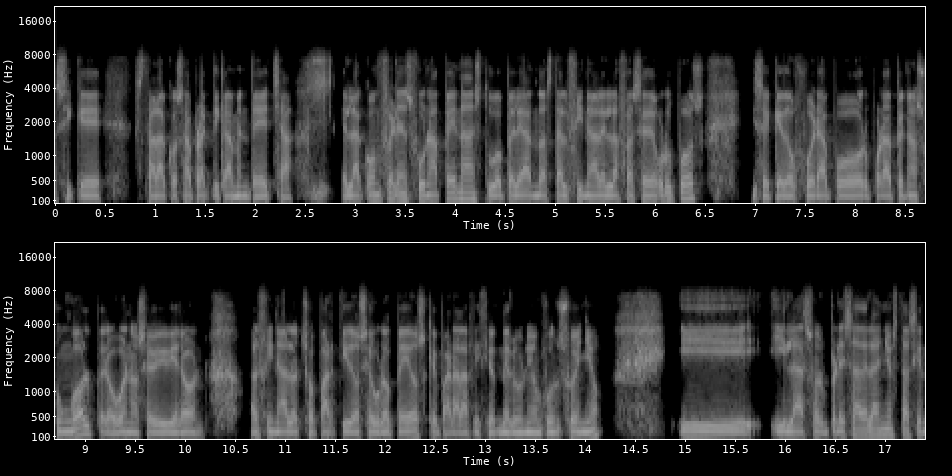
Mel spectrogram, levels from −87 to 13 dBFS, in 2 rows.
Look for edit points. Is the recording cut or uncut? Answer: uncut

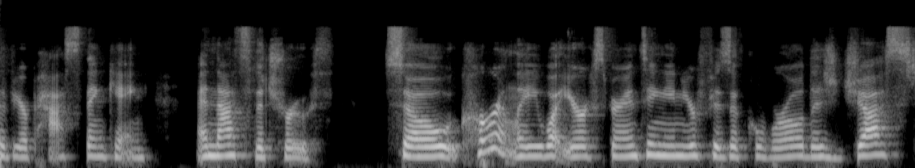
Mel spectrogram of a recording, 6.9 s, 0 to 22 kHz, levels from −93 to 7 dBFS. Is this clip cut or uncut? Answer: uncut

